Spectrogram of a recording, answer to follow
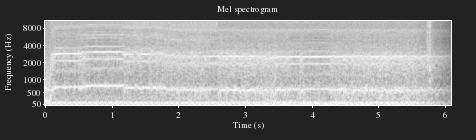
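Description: Japanese noise music (Japanoise): a loud, dense wall of distorted static over a low hum, with a few steady high whistling tones held through it. It cuts off suddenly near the end.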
